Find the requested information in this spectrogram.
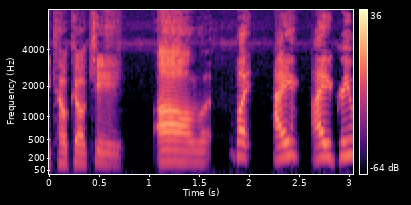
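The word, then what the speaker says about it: CocoCay: and just a just a note we say CoCo Key because right when we started saying Coco k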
